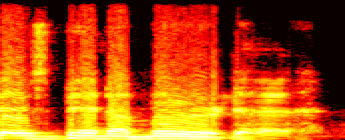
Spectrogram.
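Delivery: put-on southern drawl. Storyteller voices a character in the scene, in the Knives Out detective accent. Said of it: "in the same accent as our as our man".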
